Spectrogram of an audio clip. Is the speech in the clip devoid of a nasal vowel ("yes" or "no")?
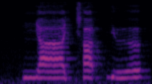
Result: yes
